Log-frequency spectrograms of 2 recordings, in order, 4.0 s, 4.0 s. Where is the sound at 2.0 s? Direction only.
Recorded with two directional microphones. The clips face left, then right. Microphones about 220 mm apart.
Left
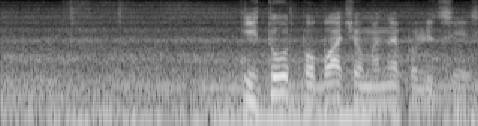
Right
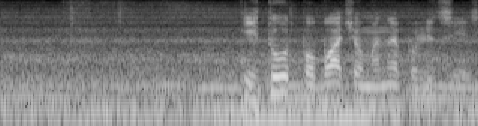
15° left (ahead or behind).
